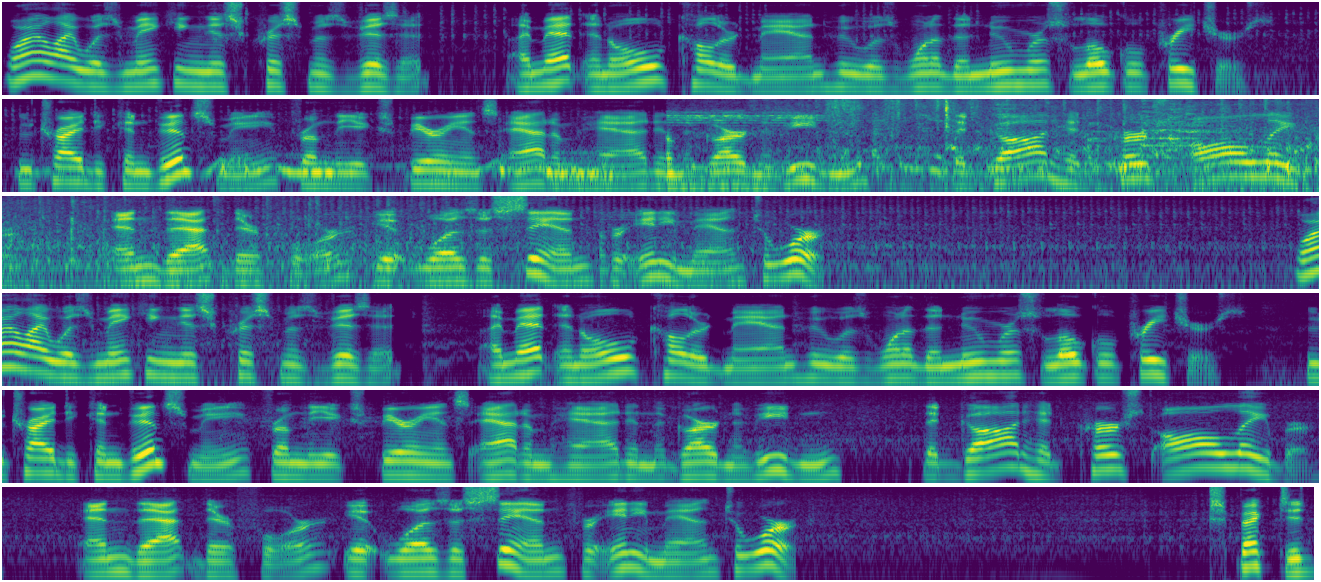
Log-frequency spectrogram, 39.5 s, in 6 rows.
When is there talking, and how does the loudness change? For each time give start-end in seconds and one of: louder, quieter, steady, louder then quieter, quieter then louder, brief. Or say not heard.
0.0-17.3 steady
19.6-36.9 steady
39.0-39.4 brief.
